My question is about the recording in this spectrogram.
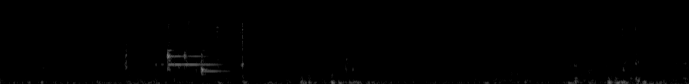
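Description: Near silence with scattered faint clicks, and a short electronic chime about two seconds in: two quick notes falling in pitch.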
